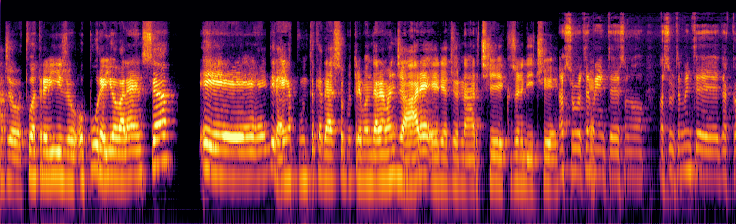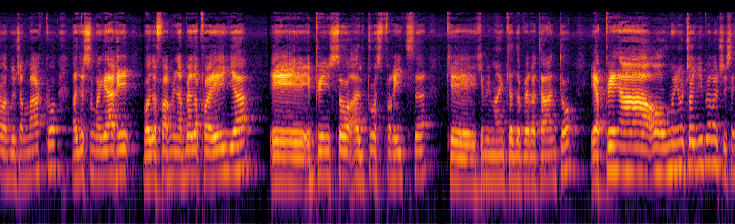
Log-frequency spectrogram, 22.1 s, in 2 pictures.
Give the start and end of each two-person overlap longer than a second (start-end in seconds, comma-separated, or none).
none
